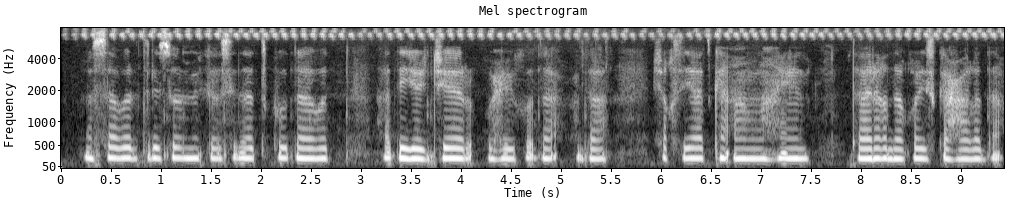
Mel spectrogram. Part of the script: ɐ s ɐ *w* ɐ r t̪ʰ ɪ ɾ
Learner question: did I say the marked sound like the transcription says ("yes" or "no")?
yes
